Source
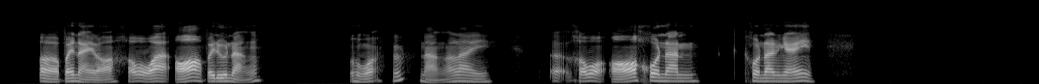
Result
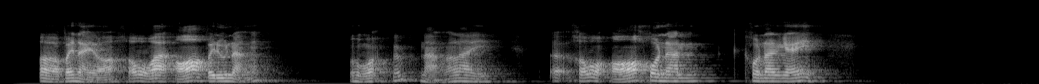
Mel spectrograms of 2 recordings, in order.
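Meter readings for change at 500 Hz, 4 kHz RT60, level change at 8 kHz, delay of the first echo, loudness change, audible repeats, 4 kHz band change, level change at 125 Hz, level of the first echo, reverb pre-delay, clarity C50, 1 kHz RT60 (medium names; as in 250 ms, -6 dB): +1.0 dB, 0.45 s, no reading, 144 ms, +1.0 dB, 1, +1.0 dB, +3.0 dB, -19.5 dB, 7 ms, 12.0 dB, 0.70 s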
